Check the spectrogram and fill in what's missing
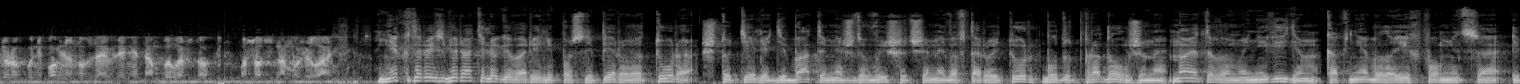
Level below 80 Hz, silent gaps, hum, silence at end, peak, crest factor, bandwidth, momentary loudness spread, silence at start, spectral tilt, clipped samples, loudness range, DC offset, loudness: -42 dBFS; none; none; 0 s; -6 dBFS; 14 dB; 15 kHz; 4 LU; 0 s; -5 dB/octave; under 0.1%; 3 LU; under 0.1%; -20 LUFS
